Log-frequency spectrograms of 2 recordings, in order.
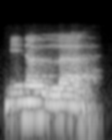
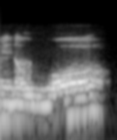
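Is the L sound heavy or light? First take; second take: light; heavy. First: The L is pronounced light and thin. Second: The L is pronounced heavy and thick. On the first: The speaker calls it wrong. "ketika seharusnya dibaca tebal dia membacanya dengan tipis, maka ini termasuk suatu kesalahan" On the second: The speaker calls it right. "harusnya dibaca minallah"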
